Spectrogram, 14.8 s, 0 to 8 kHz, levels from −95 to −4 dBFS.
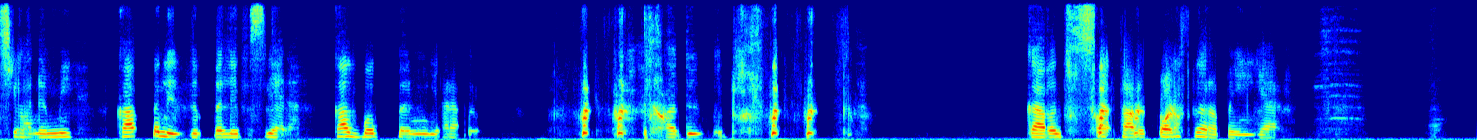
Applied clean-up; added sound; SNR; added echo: neural diffusion model UNIVERSE++.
